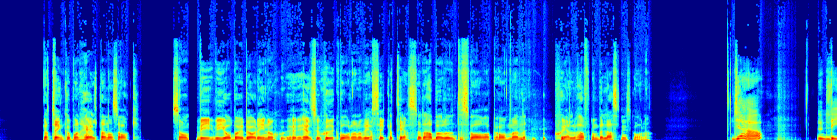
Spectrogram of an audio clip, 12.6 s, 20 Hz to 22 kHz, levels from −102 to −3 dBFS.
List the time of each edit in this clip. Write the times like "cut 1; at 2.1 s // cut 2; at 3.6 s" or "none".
cut 1; at 2.8 s // cut 2; at 5.6 s // cut 3; at 8.3 s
